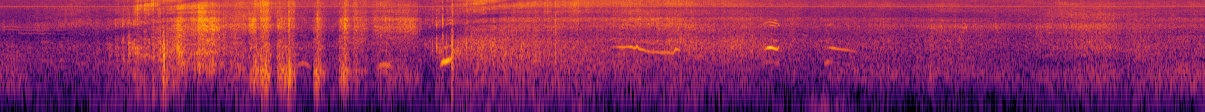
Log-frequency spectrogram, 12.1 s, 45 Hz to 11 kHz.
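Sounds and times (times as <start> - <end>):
snowboard scraping on snow: 0.0 - 12.0
wind noise: 0.0 - 12.0
sharp scrapes and knocks: 1.1 - 4.2.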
